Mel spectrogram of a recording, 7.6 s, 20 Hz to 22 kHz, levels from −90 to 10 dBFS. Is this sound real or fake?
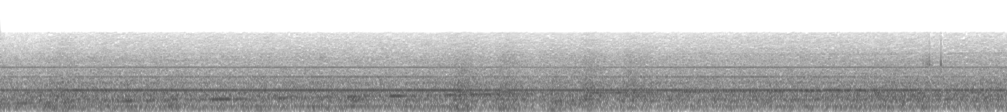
real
